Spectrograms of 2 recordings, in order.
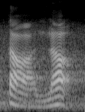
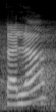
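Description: First: The first vowel is long. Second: The first vowel is short. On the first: The speaker calls it right. "Correct word is ताला" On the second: The speaker calls it wrong. "तला तो wrong है"

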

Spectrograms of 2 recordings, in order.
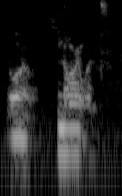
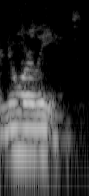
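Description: First: It is said the way local residents say it. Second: It is said the way outsiders usually say it. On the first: This is how people from the city say it. "people in New Orleans pronounce it New Orleans" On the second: This is how most people elsewhere say it. "most everybody else pronounces it the way you did"

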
